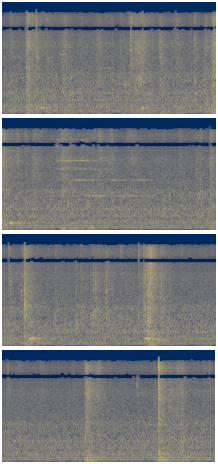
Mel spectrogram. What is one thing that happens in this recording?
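Boxing gloves thud against each other in sharp, scattered blows.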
